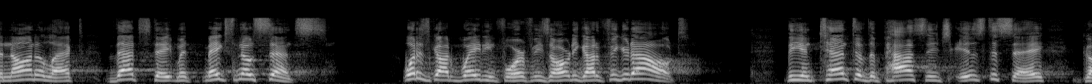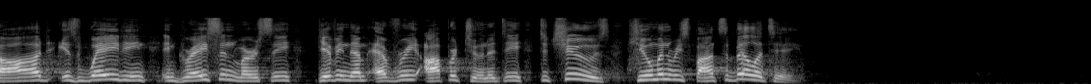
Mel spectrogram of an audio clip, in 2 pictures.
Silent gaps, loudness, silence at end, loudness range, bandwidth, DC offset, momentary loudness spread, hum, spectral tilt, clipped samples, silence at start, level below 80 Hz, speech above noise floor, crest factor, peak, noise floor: none; -20 LUFS; 3 s; 4 LU; 9.4 kHz; under 0.1%; 12 LU; none; -4.5 dB/octave; under 0.1%; 0 s; -72 dBFS; 54 dB; 20 dB; 0 dBFS; -74 dBFS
